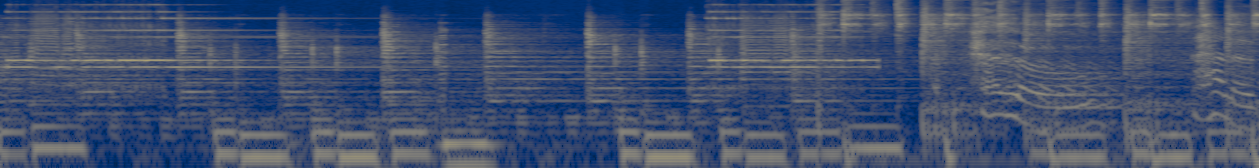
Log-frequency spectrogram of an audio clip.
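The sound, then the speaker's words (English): A telephone rings repeatedly over a loud, thumping bass-heavy music beat, and a voice comes in toward the end as the ringing continues in the mix. “When me take a stop, me say me hear the phone ring.”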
